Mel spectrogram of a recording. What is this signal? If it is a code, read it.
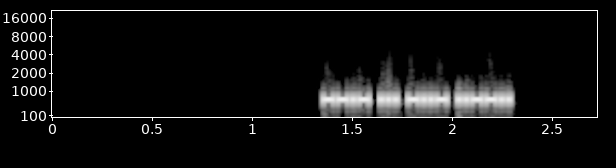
Morse code, heard as a keyed tone, about 61 wpm, 700 Hz. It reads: QSX?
